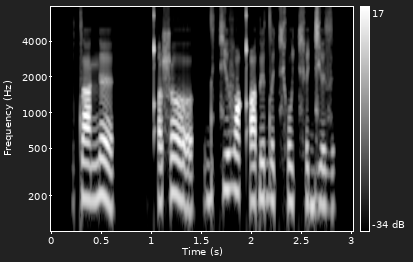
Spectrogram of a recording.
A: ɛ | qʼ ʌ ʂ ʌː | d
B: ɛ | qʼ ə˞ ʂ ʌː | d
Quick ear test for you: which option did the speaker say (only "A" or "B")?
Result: A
